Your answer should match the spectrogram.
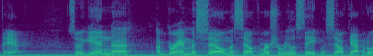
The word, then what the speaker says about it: Massell: And you folks know, am I pronouncing it right, Massell or Massell. Massell? Like, I'm gonna sell you some commercial real estate.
